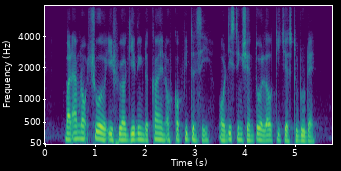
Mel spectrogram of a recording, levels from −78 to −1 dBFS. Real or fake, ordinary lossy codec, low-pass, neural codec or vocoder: fake; none; none; codec, 16 kHz, about 1 kbps, DyCAST, with the encoder's durations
